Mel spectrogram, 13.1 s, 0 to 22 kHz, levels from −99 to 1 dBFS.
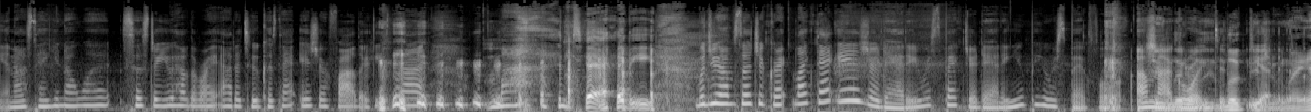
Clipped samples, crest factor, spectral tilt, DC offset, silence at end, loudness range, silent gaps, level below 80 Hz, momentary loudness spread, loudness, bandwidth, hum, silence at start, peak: under 0.1%; 22 dB; -6 dB/octave; 0.2%; 0 s; 8 LU; none; -50 dBFS; 13 LU; -24 LUFS; 19 kHz; none; 0 s; -2 dBFS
